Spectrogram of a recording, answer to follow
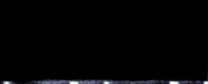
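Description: Normal heart sounds at the cardiac apex from a stethoscope recording: a low lub-dub pair about once a second. Between the beats a soft, low vesicular breath sound rises and fades in the middle.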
